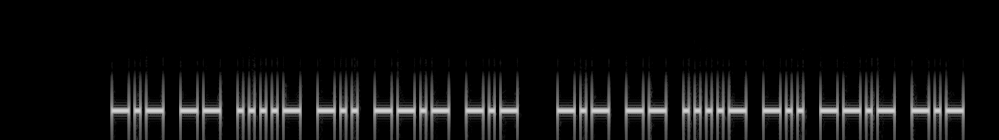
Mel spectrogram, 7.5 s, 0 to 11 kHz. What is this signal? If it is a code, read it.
Morse code, heard as a keyed tone, about 28 wpm, 700 Hz. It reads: KM4DQK KM4DQK
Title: USA Call Signs Repeated 2x 28wpm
